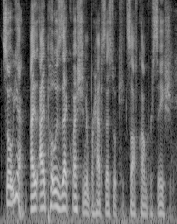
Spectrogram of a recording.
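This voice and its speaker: A man improvising tabletop game narration as game master, descriptive and somewhat halting, addressing the players directly. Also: medium pitch, sing-song.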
